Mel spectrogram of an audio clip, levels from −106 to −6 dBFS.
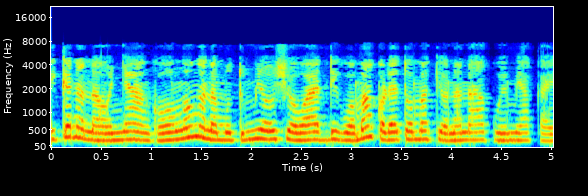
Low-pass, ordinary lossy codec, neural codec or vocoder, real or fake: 7.2 kHz; AAC, 24 kbps; none; real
